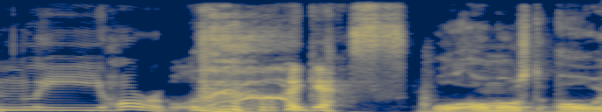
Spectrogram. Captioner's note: laughs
